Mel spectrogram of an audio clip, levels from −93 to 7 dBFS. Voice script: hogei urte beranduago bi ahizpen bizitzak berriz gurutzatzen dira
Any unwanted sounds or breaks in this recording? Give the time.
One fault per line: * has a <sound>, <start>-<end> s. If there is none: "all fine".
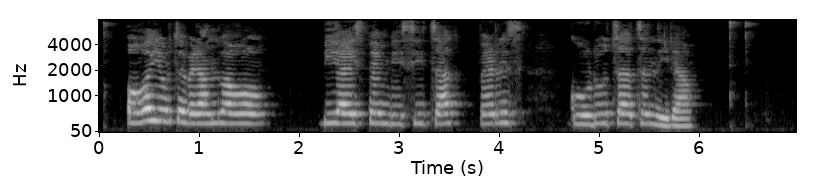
all fine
